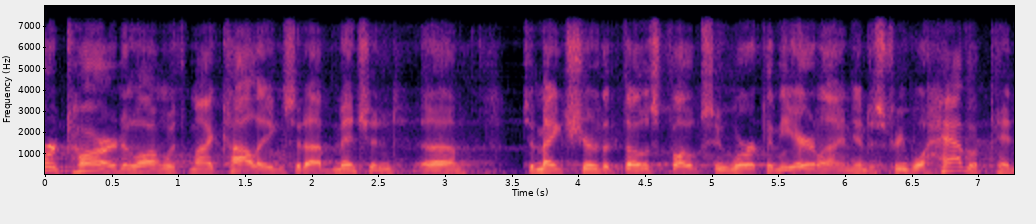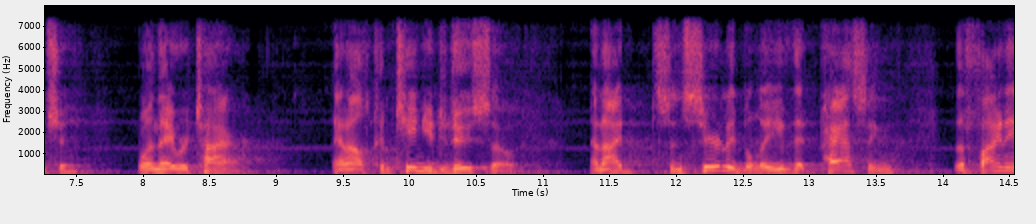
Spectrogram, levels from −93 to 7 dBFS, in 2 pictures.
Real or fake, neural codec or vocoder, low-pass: fake; codec, 24 kHz, 6 kbps, HILCodec; 7.2 kHz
